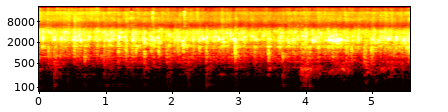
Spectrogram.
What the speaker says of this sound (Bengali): এগুলো এখন ভাজা হচ্ছে আলু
